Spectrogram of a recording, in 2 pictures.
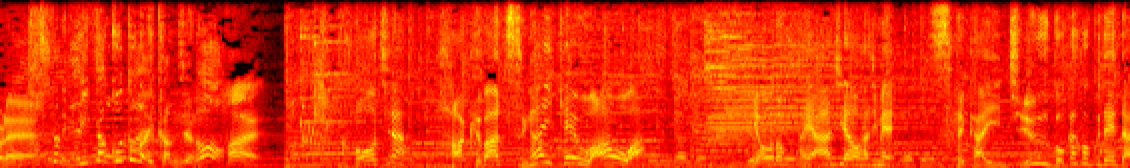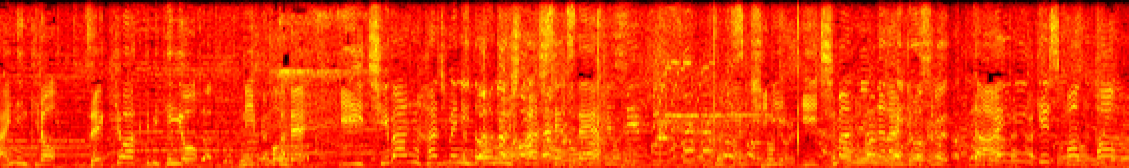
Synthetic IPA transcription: eamʲit̪akot̪onaikãɲd͡ʑia | kʰo̞t͡ɕiɾa | hakɯ̟bat͡sɨŋaikẽ̞βaoβa | jo̞ːɾo̞pːajaːʑiao̞ɦaʑime̞se̞kaid͡ʑɨːɡo̞kako̞kɯ̟d̪e̞d̪aiɲ̟ĩŋkʲino̞ | d͡ze̞kʲːo̞ːakɯ̥t̪ʲibʲit̪ʲiːo̞ɲ̟ippːõ̞nd̪e̞ | it͡ɕibãɰ̃haʑime̞ɲ̟id̪oːɲʲɨːɕi̥t̪aɕi̥se̞t͡sɨd̪e̞s | t͡sɨkʲʰiɲiːt͡ɕimãɲ̟ːĩŋːaɾaiʑo̞ːsɨɾɯ̟d̪aiɲĩŋkʲisɨ̥po̞t̪ːo̞

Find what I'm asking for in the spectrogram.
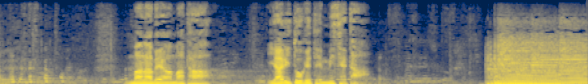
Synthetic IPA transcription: manabe̞βamat̪a | jaɾʲit̪o̞ɡe̞t̪e̞mʲise̞t̪a̰

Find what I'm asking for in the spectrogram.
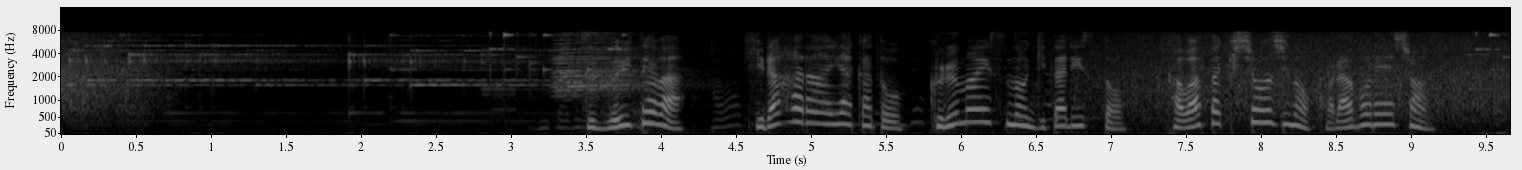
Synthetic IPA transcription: t͡sɨzɨit̪e̞βa | çiɾaɦaɾaːjakat̪o̞kɯ̟ɾɯ̟maisɨno̞ɡʲit̪aɾʲisɨ̥t̪o̞kaβasakʲi̥ɕo̞ːʑino̞ko̞ɾabo̞ɾe̞ːɕõ̞ŋ

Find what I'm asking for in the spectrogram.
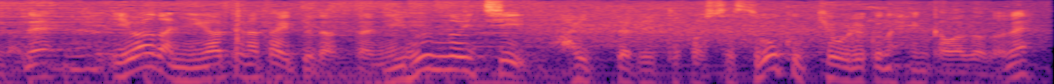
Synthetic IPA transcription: d̪a̰neiβaɡaɲ̟iɡat̪e̞nat̪aipɯ̟d̪at̪ːaɲibɯ̟̃nːo̞it͡ɕihait̪ːaɾʲit̪o̞kaɕi̥t̪esɨɡo̞kɯ̟kʲo̞ːɾʲo̞kɯ̟noɦẽ̞ŋkaβazad̪a̰ne̞

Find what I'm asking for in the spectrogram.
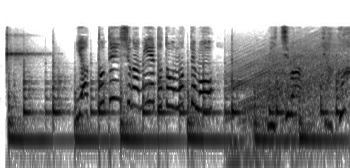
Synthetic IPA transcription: jat̪ːo̞t̪ẽ̞ɰ̃ɕɨɡamʲie̞t̪at̪o̞ːmo̞t̪ːe̞mo̞ | mʲit͡ɕiβaçakɯ̟

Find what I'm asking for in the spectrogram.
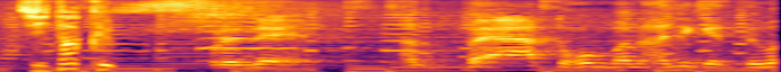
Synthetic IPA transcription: d͡ʑit̪akɯ | koɾed̪e | a̰paat̪ːohõmbanoɦad͡ʑiket̪ːe

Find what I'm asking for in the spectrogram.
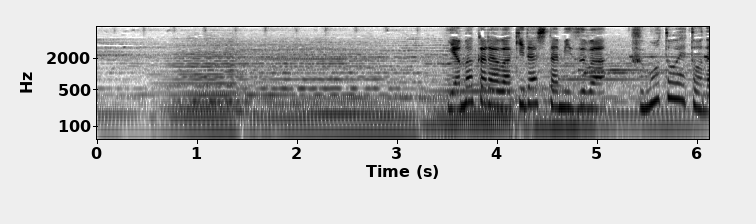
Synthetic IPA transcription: jamakaɾaβakʲid̪aɕi̥t̪amʲizɨβaɸɯ̟mo̞t̪o̞e̞t̪o̞n

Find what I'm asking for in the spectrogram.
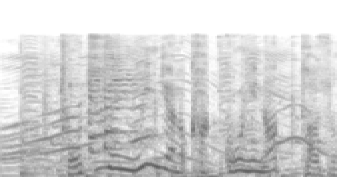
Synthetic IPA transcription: t̪ʰot͡sɨzẽ̞ɲɲĩɲd͡ʑano̞kʰakːo̞ːɲ̟inat̪ʰːazo

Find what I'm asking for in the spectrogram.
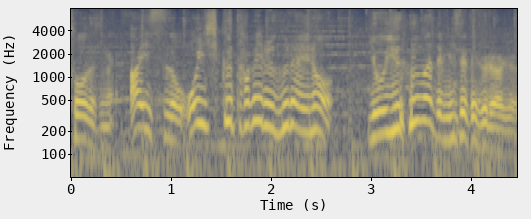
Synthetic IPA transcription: so̞ːd̪e̞sɨne̞̰aisɨoʔːiɕi̥kɯ̟t̪abe̞ɾɯ̟ɡɯ̟ɾaino̞ | jo̞jɯːmad̪e̞mʲise̞t̪e̞kɯ̟ɾɯ̟βake̞d̪

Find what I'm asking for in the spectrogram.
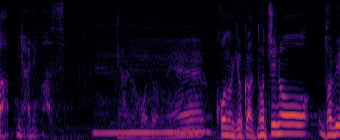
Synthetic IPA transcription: amʲiɾaɾe̞masɨ̥ | naɾɯ̟hod̪onekono̞k̬ʲo̞kɯ̟βad̪o̞t͡ɕino̞d̪o̞bʲi

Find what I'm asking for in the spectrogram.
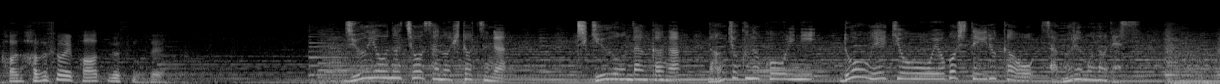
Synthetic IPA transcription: ahazɨsenaipaːt͡sɨd̪e̞sɨno̞̰d̪e̞ | d͡ʑɨːjo̞ːnat͡ɕo̞ːsano̞çi̥t̪o̞t͡sɨŋat͡ɕi̥kʲɨːõ̞nd̪ãŋkaŋanã̰ŋkʲo̞kɯ̟no̞ko̞ːɾʲiɲ̟i | d̪o̞ːe̞ːkʲo̞ːjo̞bo̞ɕi̥t̪e̞iɾɯ̟kao̞sa̰ɡɯ̟ɾɯ̟mo̞no̞d̪e̞sɨ̥

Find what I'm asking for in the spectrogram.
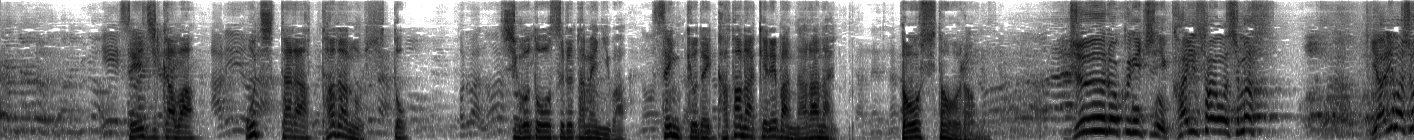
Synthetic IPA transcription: se̞ːʑikaβaot͡ɕi̥t̪aɾat̪ad̪ano̞çi̥t̪o̞ | ɕiɡo̞t̪o̞ːsɨɾɯ̟t̪ame̞ɲ̟iβasẽ̞ŋkʲo̞d̪e̞kat̪anake̞ɾe̞banaɾanait̪o̞ːɕi̥t̪o̞ːɾõ̰ŋ | d͡ʑɨːɾo̞kɯ̟ɲit͡ɕiɲikʰaisãɰ̃oɕimasɨ̥ | jaɾʲimaɕo

